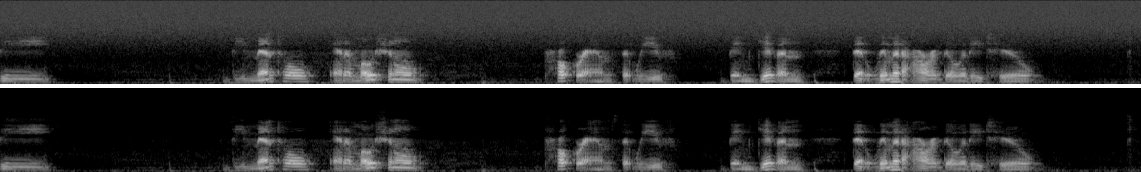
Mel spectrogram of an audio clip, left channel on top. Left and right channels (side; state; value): left; noise; hiss, 8 dB below the sound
